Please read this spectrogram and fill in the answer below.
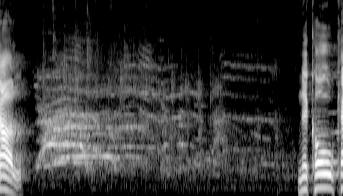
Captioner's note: members of the audience cheering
